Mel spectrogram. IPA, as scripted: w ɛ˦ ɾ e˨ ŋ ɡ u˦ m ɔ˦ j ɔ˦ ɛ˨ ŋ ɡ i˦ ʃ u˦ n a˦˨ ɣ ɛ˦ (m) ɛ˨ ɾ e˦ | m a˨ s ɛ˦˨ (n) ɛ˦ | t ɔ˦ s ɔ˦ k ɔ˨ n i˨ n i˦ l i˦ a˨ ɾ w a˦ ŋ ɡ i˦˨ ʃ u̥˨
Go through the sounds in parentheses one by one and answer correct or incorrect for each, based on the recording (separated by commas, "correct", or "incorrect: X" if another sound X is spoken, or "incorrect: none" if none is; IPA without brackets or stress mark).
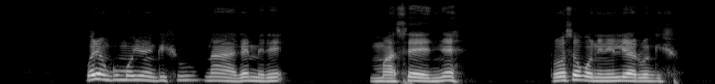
correct, incorrect: ɲ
